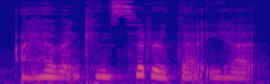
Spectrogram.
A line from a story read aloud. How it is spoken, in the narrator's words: she said, and was privately amazed her voice was so steady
